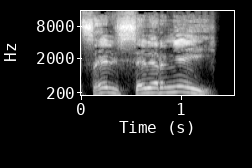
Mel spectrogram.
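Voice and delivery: high, drawn-out aiming order; shouted command. A narrator's reading. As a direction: call out the target, slowly and high. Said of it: "прокричал егерский капитан". (протяжный высокий выкрик команды)

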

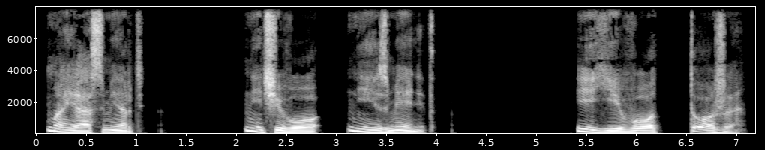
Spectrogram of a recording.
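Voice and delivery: slow, choking on blood; coughing up blood. A narrator's reading. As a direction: groan it out, gurgling. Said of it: "прокряхтел, захлёбываясь кровью".

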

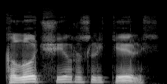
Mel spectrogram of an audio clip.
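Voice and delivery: ordinary delivery, nothing marked

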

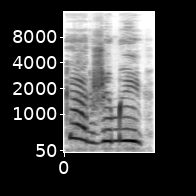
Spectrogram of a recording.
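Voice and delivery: very high, drawn-out squeal; panicked squeak. A narrator's reading. Hermione asks Harry how they will manage, panicked squeak. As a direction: squeak the question, stretching it out. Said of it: "запищала Гермиона".

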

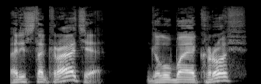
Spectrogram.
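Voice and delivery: camp it up with scorn; sassy drag queen. Acted. Gerti mocks aristocracy. (насмешливо-жеманно, громко и высоко)

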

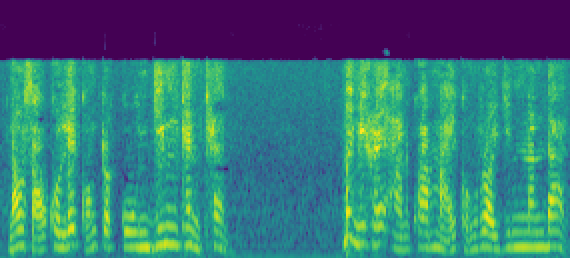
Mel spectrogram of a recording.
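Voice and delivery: ordinary delivery, nothing marked

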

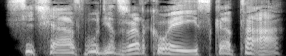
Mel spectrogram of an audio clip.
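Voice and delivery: high, slow gleeful cackle; gleeful giggle. A narrator's reading. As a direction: giggle it out with glee. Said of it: "радостно захихикал Волконский".

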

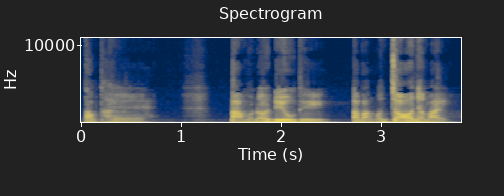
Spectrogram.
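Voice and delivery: gruff-toned village elder vowing; old man swearing. A narrator's reading.

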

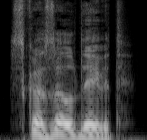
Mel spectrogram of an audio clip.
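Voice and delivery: plain reading voice

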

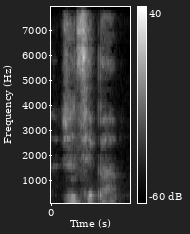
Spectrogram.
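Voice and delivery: queen's first anxious cry, pitch up; frightened cry. Acted. Marie-Antoinette refuses the dauphin's reassurance, a touch of panic. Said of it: "s'écrie Marie-Antoinette".

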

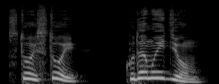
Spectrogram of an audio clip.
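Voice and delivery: high urgent stop cry; alarmed call. Acted. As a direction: call out to halt him. Pulls free, demands where they go.

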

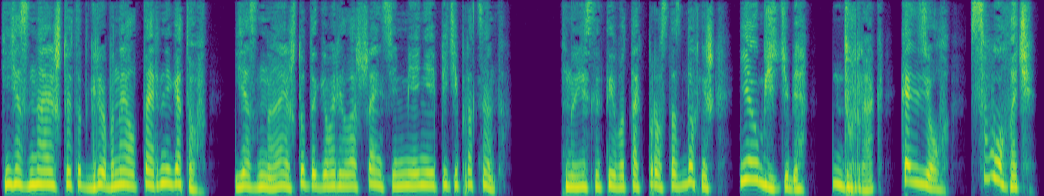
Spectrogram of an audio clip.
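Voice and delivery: high-pitched, loud heroine yelling at her dying man; frantic high shouting; desperate screaming. A narrator's reading. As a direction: scream threats and insults out of desperation. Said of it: "кричала Рэй, прижимая к себе умирающего".

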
